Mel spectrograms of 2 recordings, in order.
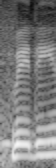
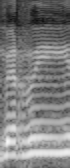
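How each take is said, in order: First: The r is a single quick tap. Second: The r is a rolled trill. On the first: The speaker calls it right. "It touches only one time" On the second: The speaker calls it wrong. "വെറി എന്ന് പറയില്ലല്ലോ, റ് പറയില്ലല്ലോ"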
